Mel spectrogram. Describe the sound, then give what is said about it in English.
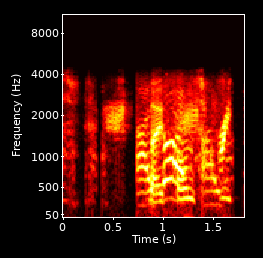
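A phone rings with a ringtone of quacking ducks: a quick burst of short nasal quacks, then a longer, louder run of overlapping quacks. “That's my ducks on my my phone. I got to figure out how to shut it off.”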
